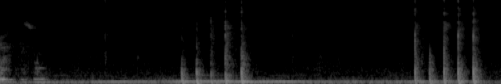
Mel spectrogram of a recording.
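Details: Resonant lung percussion note.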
